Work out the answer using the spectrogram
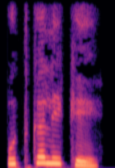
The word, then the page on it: ಉತ್ಕಲಿಕೆ: utkalike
